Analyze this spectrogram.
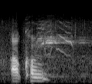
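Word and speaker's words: Assam: वो जो हूँ जिमें आसम बोलते हैं आप एंड जदों वो प्रनाउंस करते हैं वो सानू खा बोलते हैं अखम वो मतलब असम नहीं बोलते। हाँ वो अखम बोलते यस उन्हें तो हो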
